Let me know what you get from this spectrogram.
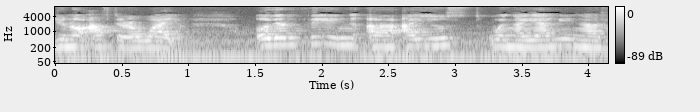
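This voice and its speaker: A woman with a Spanish accent speaks with fairly even intonation, amid noticeable background noise and audible room echo. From Honduras. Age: 50s. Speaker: language teacher. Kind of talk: interview. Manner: halting, many fillers.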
